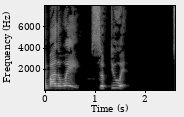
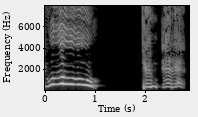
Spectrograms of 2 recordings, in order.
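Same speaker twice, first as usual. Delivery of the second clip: much higher, loud whoop of joy; whooping cheer; 9 semitones higher, 7 dB louder, much slower than usual. Acted. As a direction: celebrate like your kid just won. Parent celebrating child's success.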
